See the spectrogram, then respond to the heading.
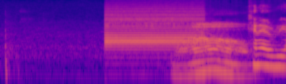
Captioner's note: buzzer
